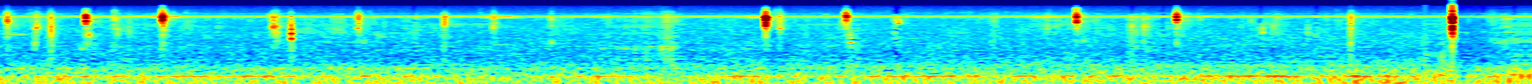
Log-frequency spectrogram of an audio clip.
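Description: Eating sounds: scattered sharp clicks and smacks of chewing and picking meat off cow leg bones by hand, one loud click near the end, over a steady low hum.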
